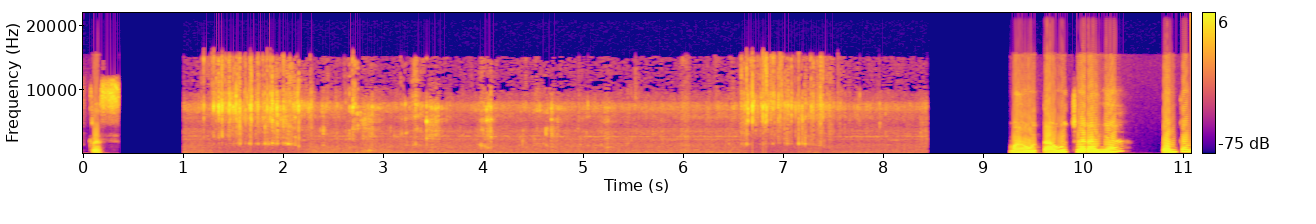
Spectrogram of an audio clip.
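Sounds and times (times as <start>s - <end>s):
person chewing crunchy food: 1.0s - 8.4s
steady low hum: 1.0s - 8.5s.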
